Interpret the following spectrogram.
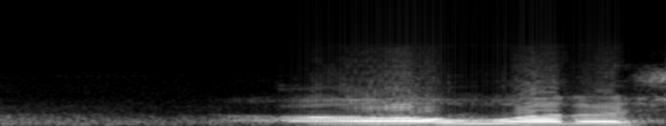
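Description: Loud, drawn-out vocal shouts in three stretches, starting about two seconds in, the second rising in pitch, over a low rumble that fades in the first second or so.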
